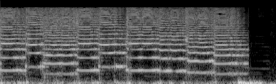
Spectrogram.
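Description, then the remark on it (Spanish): A loud, buzzy musical car horn blares out the La Cucaracha melody, a quick series of stepped notes in a bouncy rhythm, ending abruptly with no voices. “y yo por mi orejita le oigo decir estoy, pues yo pongo la cucaracha.”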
